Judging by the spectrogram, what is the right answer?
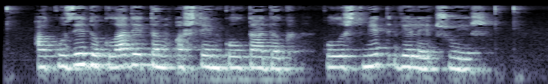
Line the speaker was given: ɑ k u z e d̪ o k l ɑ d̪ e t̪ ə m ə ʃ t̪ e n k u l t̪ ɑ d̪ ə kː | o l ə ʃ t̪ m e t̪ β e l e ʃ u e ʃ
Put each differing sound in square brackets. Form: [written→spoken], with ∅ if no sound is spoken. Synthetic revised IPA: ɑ k u z e d̪ o k l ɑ d̪ e t̪ ə m ə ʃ t̪ e n k [u→o] l t̪ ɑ d̪ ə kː | o l ə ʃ t̪ m e t̪ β e l e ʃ u e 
